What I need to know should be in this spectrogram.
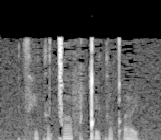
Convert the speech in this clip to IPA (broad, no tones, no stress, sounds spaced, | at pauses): t͡sʰ e k a ǀ a f ʊ ǃ ɪ k ɑ qʼ e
